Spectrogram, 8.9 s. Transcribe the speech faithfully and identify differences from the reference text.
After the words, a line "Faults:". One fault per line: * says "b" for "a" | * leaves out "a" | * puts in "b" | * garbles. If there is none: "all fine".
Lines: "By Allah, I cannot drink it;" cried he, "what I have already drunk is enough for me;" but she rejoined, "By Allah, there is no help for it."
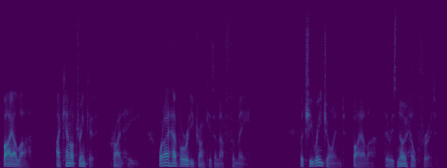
"By Allah, I cannot drink it;" cried he, "what I have already drunk is enough for me;" but she rejoined, "By Allah, there is no help for it."
Faults:
all fine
